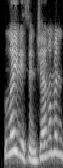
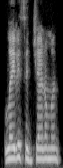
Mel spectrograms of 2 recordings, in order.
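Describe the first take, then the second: First: It is said in a stylized, rote announcing way. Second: It is said in a natural, conversational way. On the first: The speaker is reciting rote information. The speaker calls it wrong. "So it would become stylized" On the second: The speaker is really talking to the audience. The speaker calls it right. "Instead of saying"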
